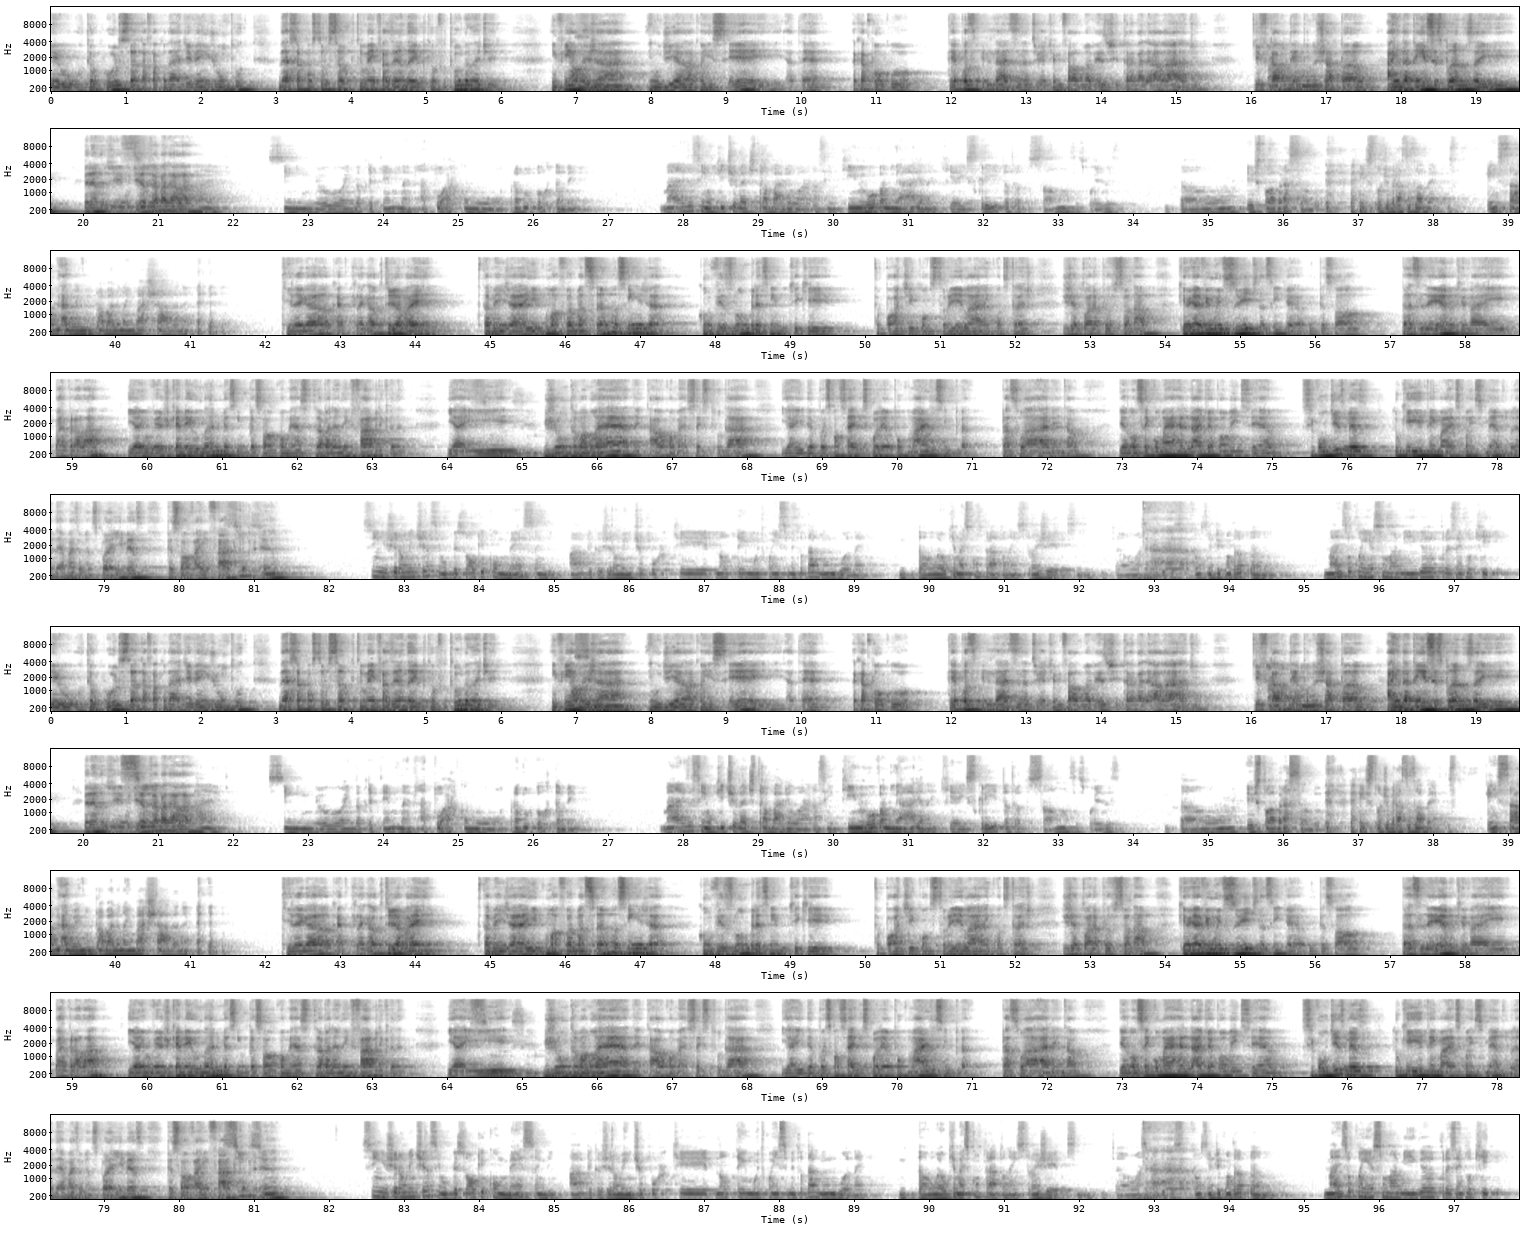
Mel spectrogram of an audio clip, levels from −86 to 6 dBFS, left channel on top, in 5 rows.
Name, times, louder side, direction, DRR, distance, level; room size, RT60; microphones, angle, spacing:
voice 1, 0.0-2.7 3.0-6.0 6.3-7.7 8.0-10.3 10.7-11.5 12.0-15.4 16.0-19.7 20.0-21.6 39.3-39.4 42.2-44.3 44.9-47.4 47.8-49.6 50.1-52.2 52.6-56.6 57.2-63.4 64.0-65.0 65.3-68.2 68.5-71.0 71.4-72.6 73.0-76.4 76.6-81.4 92.8-93.5, equal, 10° right, 1.2 m, -24 dB
voice 2, 7.0-7.8 16.2-17.0 20.5-21.9 22.5-26.7 27.7-33.8 34.4-38.3 38.7-41.4 64.3-65.3 71.9-72.5 80.6-81.4 82.5-89.2 89.6-92.2 92.5-94.6 95.3-97.4, right 3 dB, 50° right, 1.0 m, -33 dB
28.0 x 11.5 x 8.7 m
head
